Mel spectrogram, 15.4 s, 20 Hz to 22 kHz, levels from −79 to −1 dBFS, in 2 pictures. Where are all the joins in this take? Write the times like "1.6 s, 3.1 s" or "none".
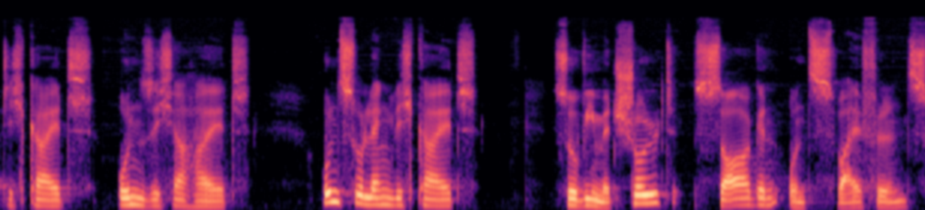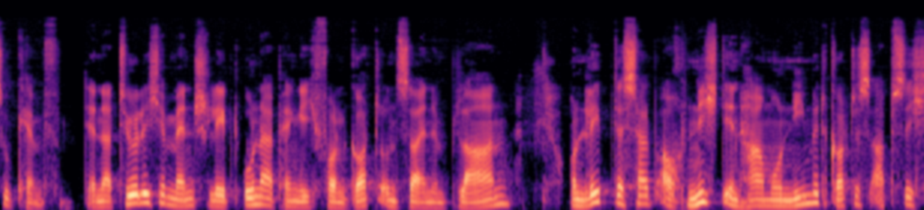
8.4 s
